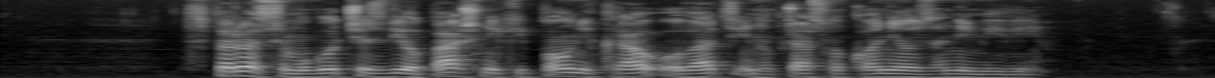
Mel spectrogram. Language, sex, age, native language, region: Slovenian, male, 60+, Slovenian, Drava region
